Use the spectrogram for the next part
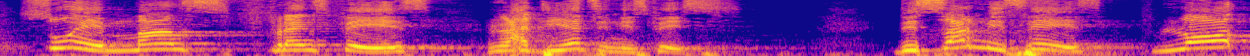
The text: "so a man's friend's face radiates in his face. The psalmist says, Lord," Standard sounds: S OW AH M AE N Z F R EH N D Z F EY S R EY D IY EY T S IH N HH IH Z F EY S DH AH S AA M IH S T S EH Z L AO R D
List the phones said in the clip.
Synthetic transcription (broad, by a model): S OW AH M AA N S F R EH N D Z F EY S R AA D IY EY T IH N HH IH S F EY S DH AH S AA M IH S S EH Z L AO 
